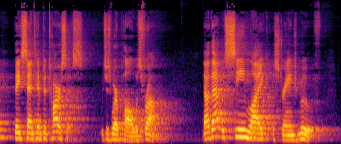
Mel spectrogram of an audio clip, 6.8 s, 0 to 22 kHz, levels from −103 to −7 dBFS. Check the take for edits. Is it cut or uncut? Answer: uncut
